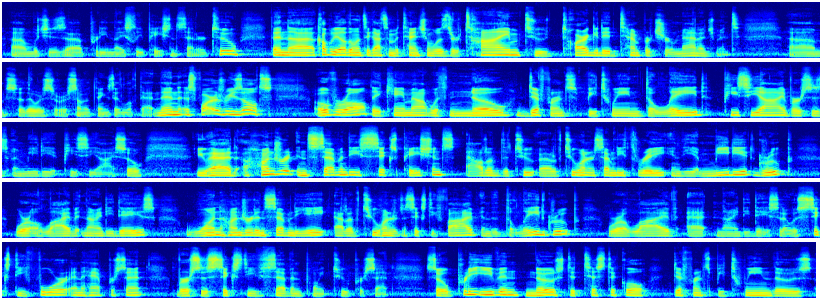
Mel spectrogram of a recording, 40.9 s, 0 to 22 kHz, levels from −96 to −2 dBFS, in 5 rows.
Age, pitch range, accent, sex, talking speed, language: 40-59, 120-155 Hz, American, male, 155 wpm, English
